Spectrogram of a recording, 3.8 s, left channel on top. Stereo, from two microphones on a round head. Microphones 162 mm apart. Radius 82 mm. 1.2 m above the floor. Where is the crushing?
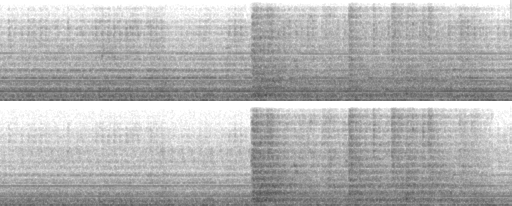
35° right (ahead or behind).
